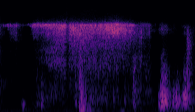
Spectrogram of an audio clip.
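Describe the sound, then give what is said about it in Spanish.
A dog makes a couple of rough, noisy bursts of sound, barking or whining, with a brief pause between them and a steady high hiss in the background. “Perro.”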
